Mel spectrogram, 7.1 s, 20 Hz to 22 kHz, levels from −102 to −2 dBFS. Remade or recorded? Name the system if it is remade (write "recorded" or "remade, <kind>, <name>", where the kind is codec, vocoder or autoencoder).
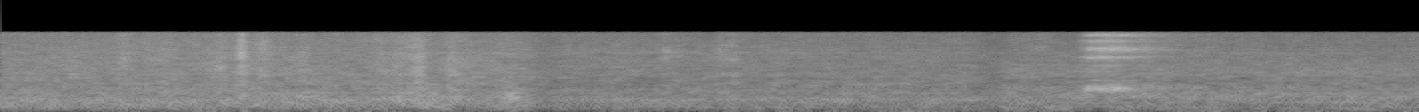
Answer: remade, vocoder, Vocos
